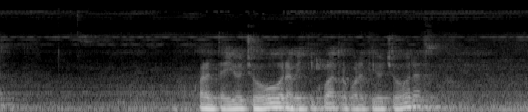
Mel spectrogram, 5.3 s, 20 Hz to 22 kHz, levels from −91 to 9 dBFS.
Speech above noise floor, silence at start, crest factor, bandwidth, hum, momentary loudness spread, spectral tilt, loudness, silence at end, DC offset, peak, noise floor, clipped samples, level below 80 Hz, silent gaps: 26 dB; 0 s; 16 dB; 6.8 kHz; none; 25 LU; -10 dB/octave; -21 LUFS; 0 s; under 0.1%; -8 dBFS; -46 dBFS; under 0.1%; -50 dBFS; none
